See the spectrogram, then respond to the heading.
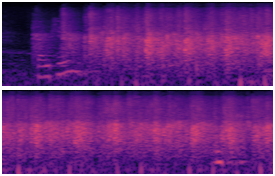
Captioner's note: audience applauds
